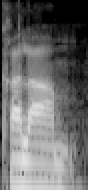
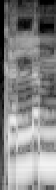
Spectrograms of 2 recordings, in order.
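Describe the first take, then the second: First: The word is said in its full form. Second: The word is said in a shortened form. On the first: "अगर पूरा बोलेंगे तो कलाम" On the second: "ये शॉर्टकट है"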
